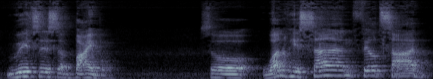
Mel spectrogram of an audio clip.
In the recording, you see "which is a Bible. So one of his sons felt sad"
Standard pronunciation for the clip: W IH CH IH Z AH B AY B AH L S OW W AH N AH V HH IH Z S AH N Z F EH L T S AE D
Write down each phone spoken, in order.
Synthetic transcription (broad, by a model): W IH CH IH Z AH B AY B AH L S OW W AH N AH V HH IH Z S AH N F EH L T S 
